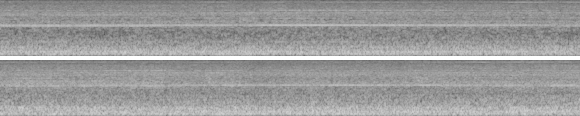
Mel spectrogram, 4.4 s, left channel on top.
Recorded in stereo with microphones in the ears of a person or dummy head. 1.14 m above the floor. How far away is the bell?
No bell in this recording.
